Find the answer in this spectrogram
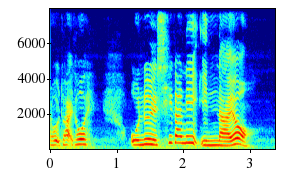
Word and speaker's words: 있나요: Chỗ này chúng ta sẽ không đọc là it đúng không ạ? Bởi vì phụ âm 받침 là 시옷 này. Khi mà cộng với cả 니엔 phía sau thì 시옷 sẽ được biến đổi thành 니엔. Mình sẽ đọc là in, được chưa?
